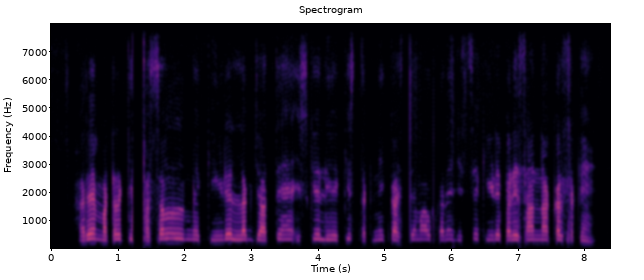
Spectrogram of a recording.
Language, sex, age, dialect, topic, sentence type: Hindi, male, 18-24, Awadhi Bundeli, agriculture, question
